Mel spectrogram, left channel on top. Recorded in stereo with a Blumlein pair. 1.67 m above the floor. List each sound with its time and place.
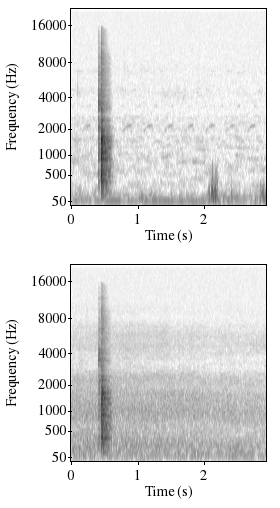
0.4 s a clap: 65° left, 1.2 m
